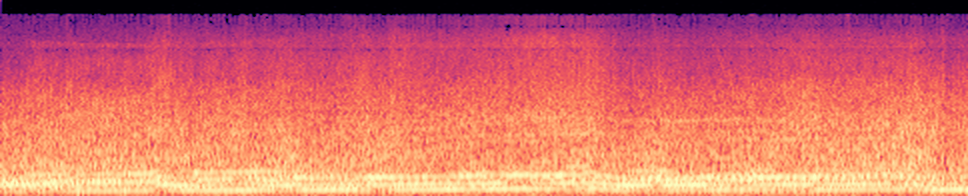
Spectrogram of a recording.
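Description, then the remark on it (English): A big Mercedes AMG race car engine roars continuously, its deep tone holding steady with slight pitch shifts as it pulls hard through the gears onto the Döttinger Höhe of the Nürburgring Nordschleife during an endurance race, with no talking over it. “Big Mercedes AMG motor stroking the car onto the Dottinger Höhe.”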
